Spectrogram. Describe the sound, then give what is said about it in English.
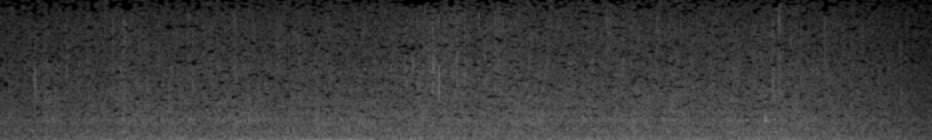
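Steady rain pours down in a dense, even hiss of countless drops pattering on surfaces, with a faint low rumble underneath and no voices. “Too much stormwater runoff from showers like this, or too much river pollution, can kill the oyster beds.”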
